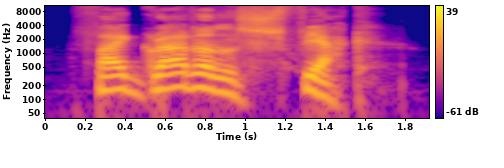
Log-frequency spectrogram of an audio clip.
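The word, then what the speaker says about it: Fagradalsfjall: Fagradalsfjak. Fagradalsfjak. Fagradalsfjak. Fagradalsfjak. I think I have it. I think I have it. That's the pronunciation of an Icelandic volcano that has erupted over the weekend.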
